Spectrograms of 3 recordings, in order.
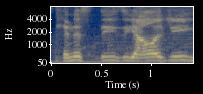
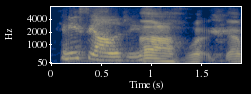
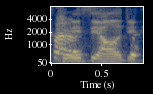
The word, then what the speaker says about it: kinesiology: holds three degrees and can oh i'm gonna mispronounce this kinesthesiology you can fix it later for me samantha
